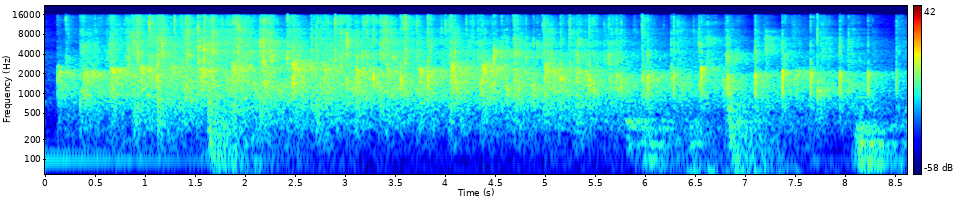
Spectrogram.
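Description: Audience applauding, breaking out suddenly as the last cello note dies away and holding at an even level.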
